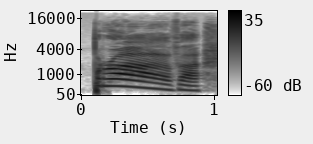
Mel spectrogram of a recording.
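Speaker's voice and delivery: loud, high Italian bravo; exclaimed praise. A narrator's reading. Lisa quoting his praise, exclaimed loudly. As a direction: call it out with a flourish.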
